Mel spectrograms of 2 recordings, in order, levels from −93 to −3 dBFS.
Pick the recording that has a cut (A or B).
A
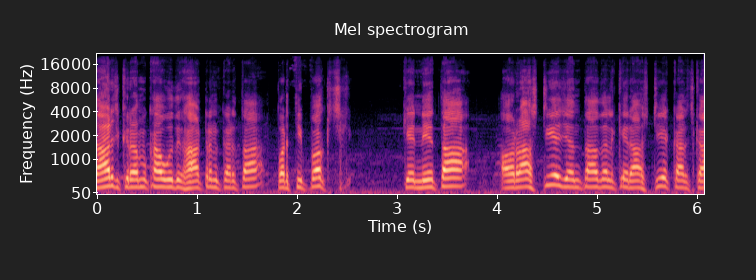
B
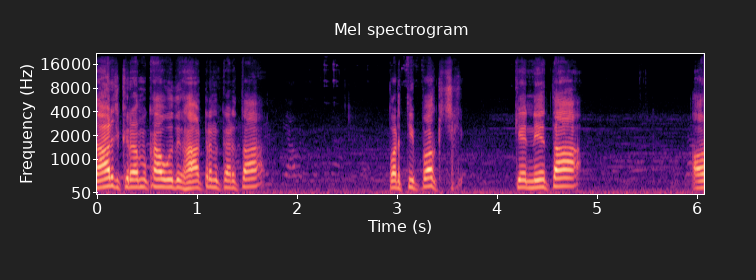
A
